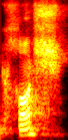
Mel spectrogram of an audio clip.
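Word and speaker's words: cosh: function which defines an x coordinate and you pronounce these by the way as cinch and Kos typically if you're if you're speaking it um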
